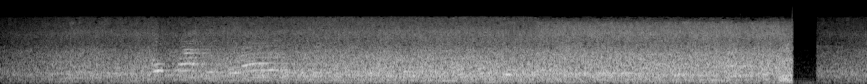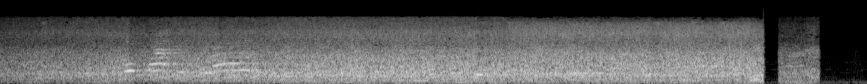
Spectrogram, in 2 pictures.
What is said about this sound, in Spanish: Mire, para que usted se, dé una idea, vamos a escuchar cómo es que el agua llegaba al interior del Aeropuerto Internacional de la Ciudad de México.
